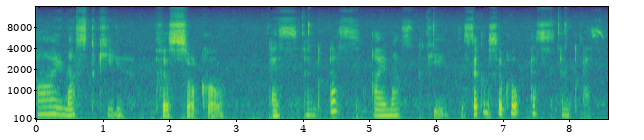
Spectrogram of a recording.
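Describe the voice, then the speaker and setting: A woman at a very slow pace, big swings in loudness, noticeable background noise. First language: not English. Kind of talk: tutorial. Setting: screen recording voiceover. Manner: halting, apologetic.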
